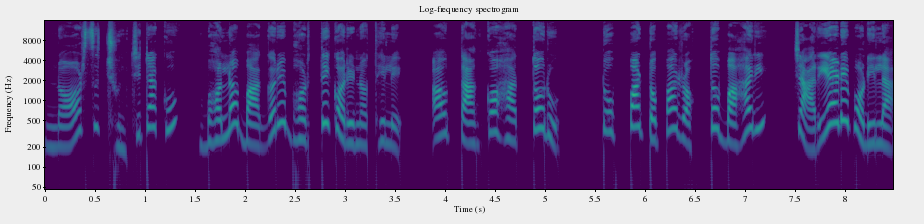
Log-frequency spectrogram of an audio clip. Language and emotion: Odia, disgusted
